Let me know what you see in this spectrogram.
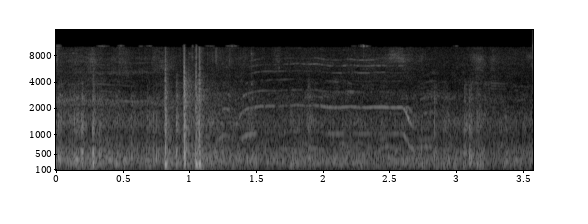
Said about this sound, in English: But it's just explosions of colour, red and white and green going off.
